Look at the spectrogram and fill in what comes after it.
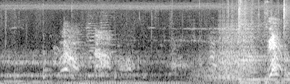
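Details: A troop of chacma baboons at a waterhole give loud, harsh barks in short bursts, mobbing a retreating cheetah to protect their young, over background music.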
